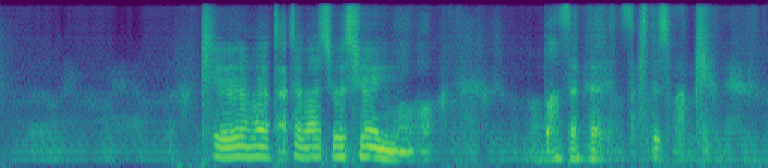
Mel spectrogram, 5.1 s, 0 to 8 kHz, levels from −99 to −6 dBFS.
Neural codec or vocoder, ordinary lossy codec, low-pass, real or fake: codec, 16 kHz, 0.5 kbps, FreqCodec, smaller model; none; 7.2 kHz; fake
